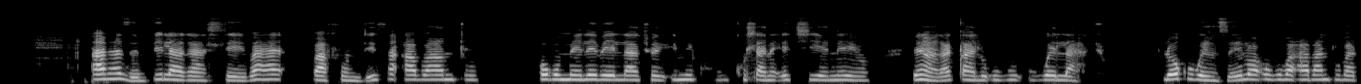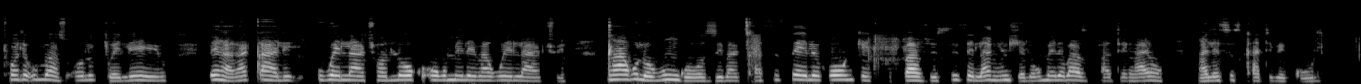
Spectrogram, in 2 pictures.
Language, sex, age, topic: North Ndebele, female, 50+, health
